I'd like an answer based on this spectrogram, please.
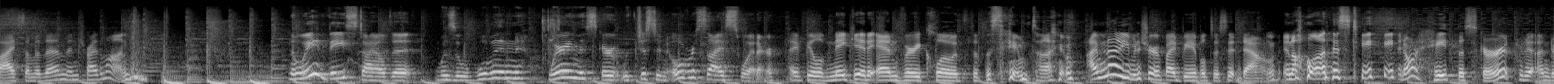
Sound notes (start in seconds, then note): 10.6 laughs; 13.3 laughs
